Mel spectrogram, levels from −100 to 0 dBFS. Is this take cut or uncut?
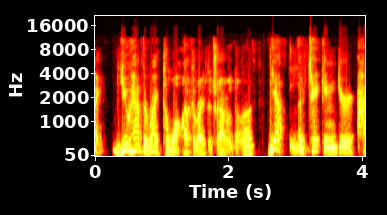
uncut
